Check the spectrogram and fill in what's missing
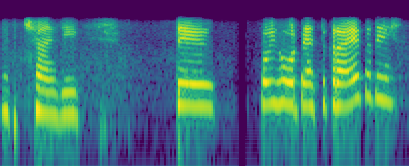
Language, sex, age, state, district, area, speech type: Punjabi, female, 18-30, Punjab, Mansa, rural, conversation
